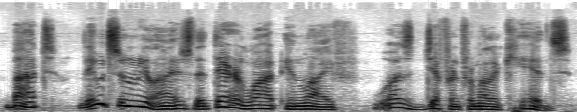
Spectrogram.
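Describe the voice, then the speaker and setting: A man's voice: medium pitch, expressive, a little slow, gravelly, no room sound. A man giving scripted documentary narration in a conversational way, recorded on a close microphone.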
